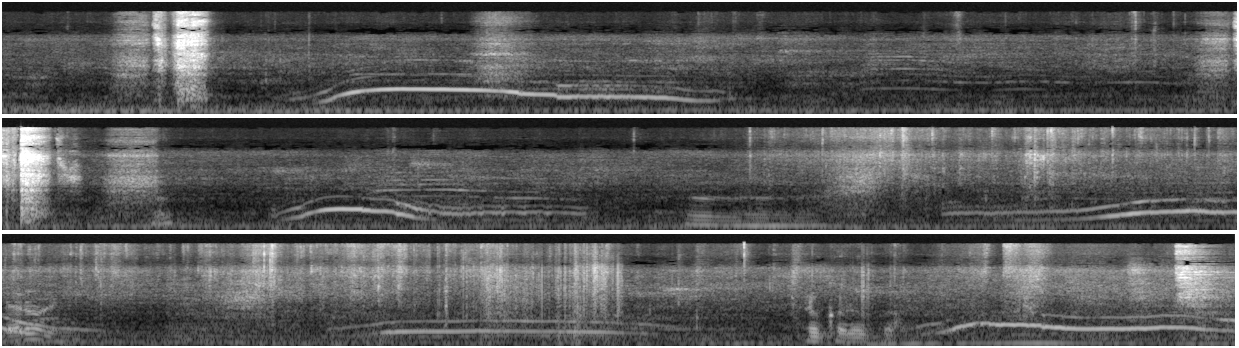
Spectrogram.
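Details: Two-month-old kitten calling with about six drawn-out, wavering meows that bend up and down in pitch, some sounding plaintive, while a person speaks Hindi coaxingly and thumps and handling noises occur.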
